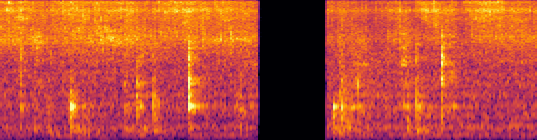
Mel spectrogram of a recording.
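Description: Butter melts in a pan before sweet corn is fried, giving a soft crackling sizzle with light stirring clicks, broken by a brief silent cut midway.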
